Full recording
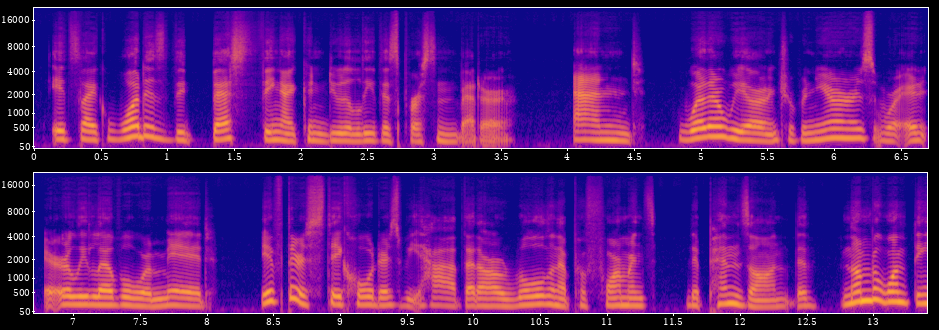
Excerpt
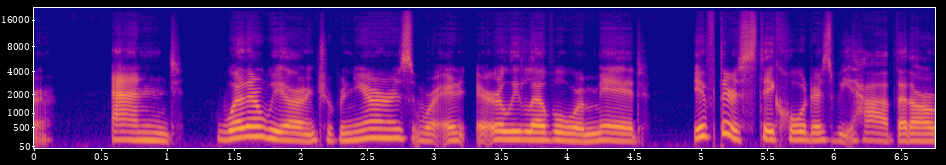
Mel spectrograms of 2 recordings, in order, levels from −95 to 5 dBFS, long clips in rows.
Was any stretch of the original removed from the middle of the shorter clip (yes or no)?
no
